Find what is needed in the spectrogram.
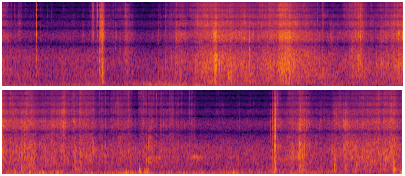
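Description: Hand pruning shears cutting through dried pumpkin vines and stems: a few sharp snips, the clearest about a second in and near the end, with scratchy rustling of dry leaves and stems between them.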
